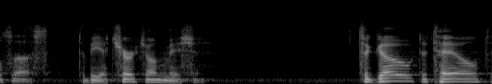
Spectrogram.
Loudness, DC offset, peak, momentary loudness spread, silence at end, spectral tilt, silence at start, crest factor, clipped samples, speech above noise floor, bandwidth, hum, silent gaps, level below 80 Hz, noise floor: -34 LUFS; under 0.1%; -12 dBFS; 15 LU; 0 s; -6 dB/octave; 0 s; 24 dB; under 0.1%; 31 dB; 9.4 kHz; none; none; -68 dBFS; -65 dBFS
